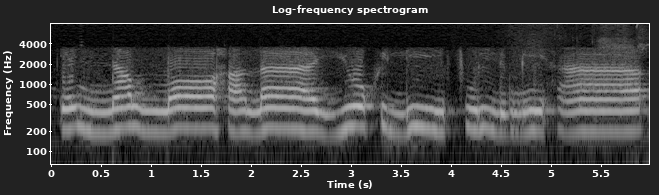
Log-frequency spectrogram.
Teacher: ইন্না তো ওয়াজিব গুন্না করছেন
